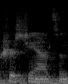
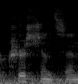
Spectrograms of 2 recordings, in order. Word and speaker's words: Christiansen: At some point, Eric Christiansen said, or Christiansen, apparently I've been pronouncing it wrong for several years, said, your buddy took out Gwyneth Paltrow.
